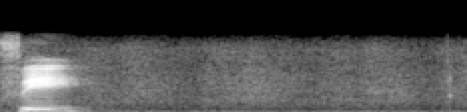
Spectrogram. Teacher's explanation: और फिर दूसरे जो है लब दंती, इसमें जो है निचले होंठों से ऊपर के दांतों पर हवा को रोका जाता है, मसलन फे। और फिर दूसरा है नोक जबानी, इसमें कौन कौन से हैं?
